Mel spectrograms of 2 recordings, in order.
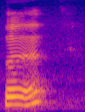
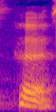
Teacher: they're just the same sound but with voiced versus unvoiced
